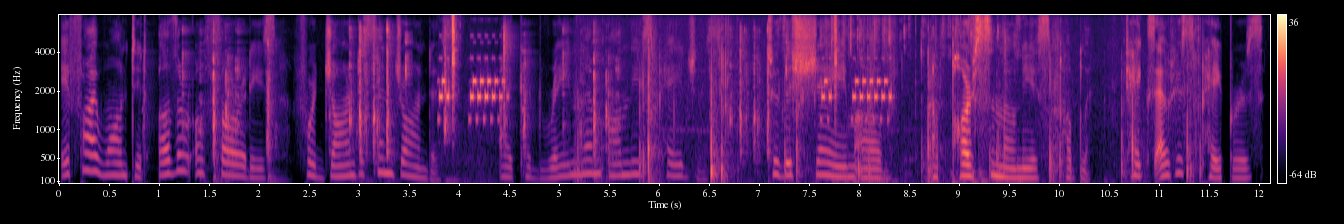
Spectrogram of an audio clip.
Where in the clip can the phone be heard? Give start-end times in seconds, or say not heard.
3.8-4.5, 7.6-8.5.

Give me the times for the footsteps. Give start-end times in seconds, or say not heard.
5.1-11.4.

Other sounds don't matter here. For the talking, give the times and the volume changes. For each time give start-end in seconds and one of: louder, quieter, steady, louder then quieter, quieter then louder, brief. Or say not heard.
0.0-12.0 louder.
